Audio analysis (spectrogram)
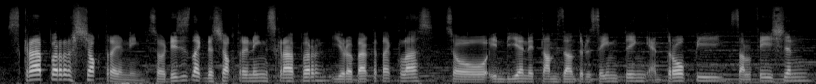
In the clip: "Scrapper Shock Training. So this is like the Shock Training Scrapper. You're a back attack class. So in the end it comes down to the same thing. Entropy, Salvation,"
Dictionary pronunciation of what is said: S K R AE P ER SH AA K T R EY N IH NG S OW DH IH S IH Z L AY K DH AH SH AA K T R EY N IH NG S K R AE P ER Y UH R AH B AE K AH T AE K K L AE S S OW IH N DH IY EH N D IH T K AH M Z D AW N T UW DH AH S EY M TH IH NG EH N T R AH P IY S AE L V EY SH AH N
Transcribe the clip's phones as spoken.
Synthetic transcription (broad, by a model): S K R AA P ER SH AA K T R EY N IH NG S OW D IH S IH S L AY K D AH SH AA K T R EY N IH NG S K R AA P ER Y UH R AH B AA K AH T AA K K L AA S S OW IH N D IY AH N IH T K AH M S D AW N T UW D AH S EY M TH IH NG EH N T R AH P IY S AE L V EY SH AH N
